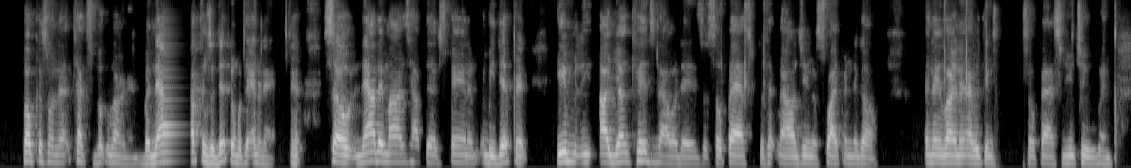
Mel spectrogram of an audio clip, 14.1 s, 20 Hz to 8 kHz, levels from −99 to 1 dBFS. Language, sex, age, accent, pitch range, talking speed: English, male, 20-39, American, 125-155 Hz, 195 wpm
